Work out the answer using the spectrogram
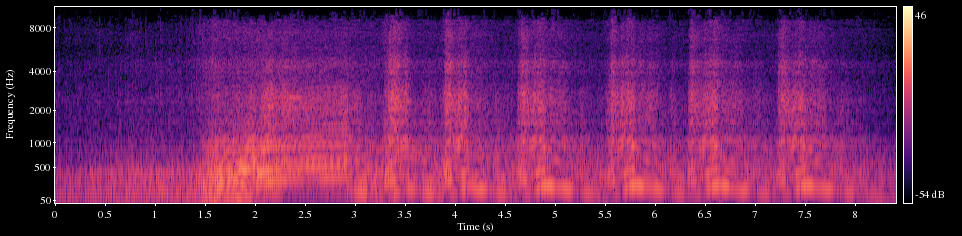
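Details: Yamaha XJR400 (4HM), a running bike sold as having no abnormal engine noise or white smoke: a smooth, even four-cylinder note climbs cleanly through repeated throttle blips and settles back evenly, with no knocks or rattles. Normal idle and revving.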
